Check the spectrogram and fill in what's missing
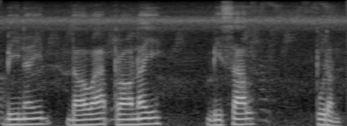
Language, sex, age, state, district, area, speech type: Nepali, male, 30-45, West Bengal, Kalimpong, rural, spontaneous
